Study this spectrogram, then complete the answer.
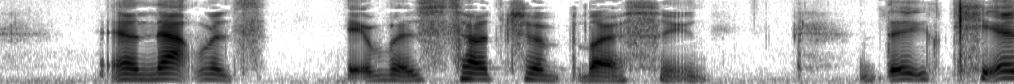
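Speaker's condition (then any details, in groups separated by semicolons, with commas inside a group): Cerebral palsy; could not speak or move as child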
